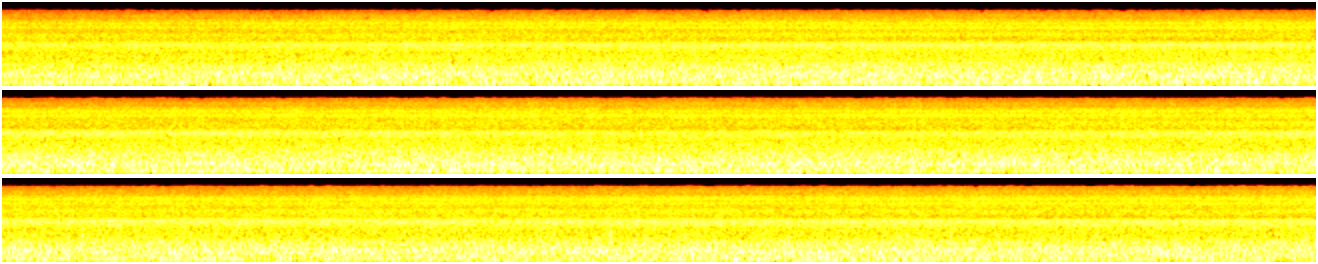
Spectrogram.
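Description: Water pouring over a low concrete weir into churning white water below: a steady, unbroken rush.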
